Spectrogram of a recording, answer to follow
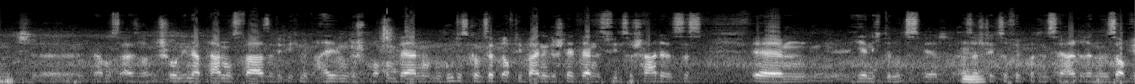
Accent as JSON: {"language": "German", "town": "Hamm", "region": "North Rhine-Westphalia", "country": "Germany", "said": "Und bin aus Hamm, lokal auch aktiv dort natürlich"}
